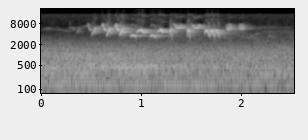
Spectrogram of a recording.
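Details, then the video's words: A Lazuli bunting sings a quick, high, scratchy phrase of varied and partly paired notes lasting about a second and a half, over a faint steady hiss. "Lazuli Bunting song"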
